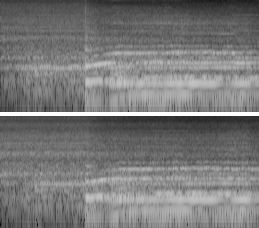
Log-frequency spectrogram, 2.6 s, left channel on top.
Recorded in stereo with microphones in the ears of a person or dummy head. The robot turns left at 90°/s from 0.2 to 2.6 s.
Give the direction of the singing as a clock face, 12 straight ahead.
8 o'clock.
